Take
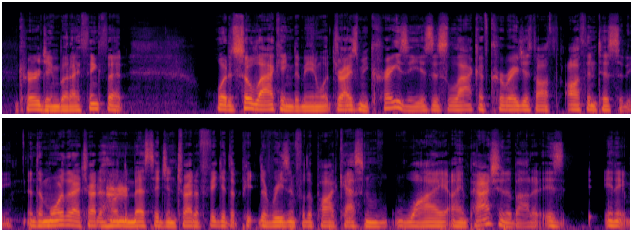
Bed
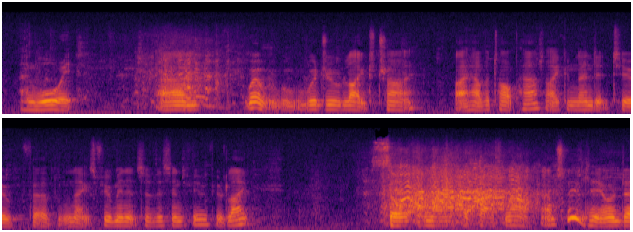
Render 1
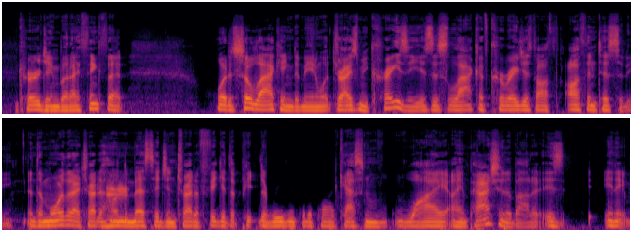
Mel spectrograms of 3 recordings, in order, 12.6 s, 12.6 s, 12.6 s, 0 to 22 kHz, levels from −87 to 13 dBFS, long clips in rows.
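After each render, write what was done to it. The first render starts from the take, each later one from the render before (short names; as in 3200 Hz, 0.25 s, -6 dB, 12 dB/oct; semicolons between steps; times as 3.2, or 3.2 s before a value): 1.11–2.85 air absorption 68 m; 8.93–9.62 inverse Chebyshev low-pass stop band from 1100 Hz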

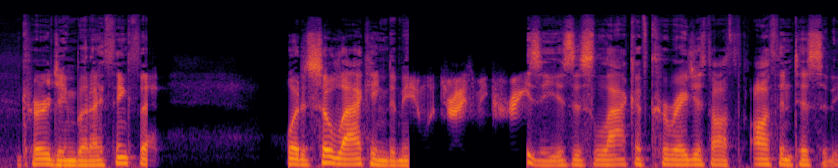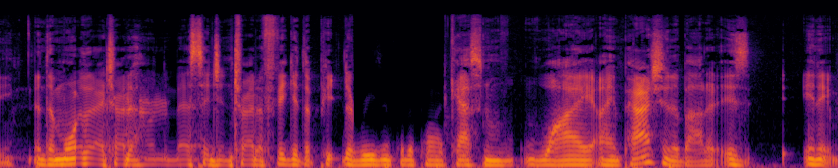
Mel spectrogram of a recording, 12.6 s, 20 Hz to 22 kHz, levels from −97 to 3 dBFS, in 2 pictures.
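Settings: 1.1–2.17 double band-pass 1400 Hz, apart 1.8 oct; 3.06–3.96 Chebyshev band-pass 1300–3100 Hz, order 4; 6.85–8.34 negative-ratio compressor -29 dBFS, ratio -0.5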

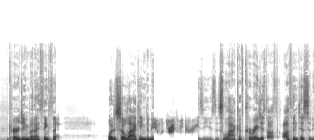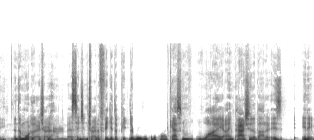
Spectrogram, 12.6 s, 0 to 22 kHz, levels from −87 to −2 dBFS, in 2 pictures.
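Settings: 3.46–4.39 compressor 16:1, threshold -38 dBFS; 5.26–5.73 HPF 420 Hz 24 dB/oct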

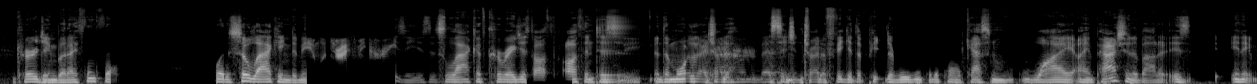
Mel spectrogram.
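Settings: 0.83–2.29 Chebyshev band-stop 850–6800 Hz, order 3; 5.93–6.4 flutter echo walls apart 4.8 m, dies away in 0.36 s; 6.92–7.94 doubler 16 ms -3 dB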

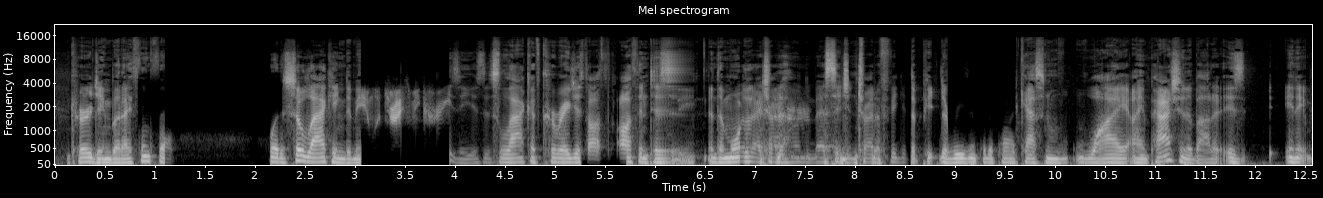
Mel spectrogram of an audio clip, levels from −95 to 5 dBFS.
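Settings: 6.11–6.77 notch 3900 Hz; 8.15–8.57 studio fade out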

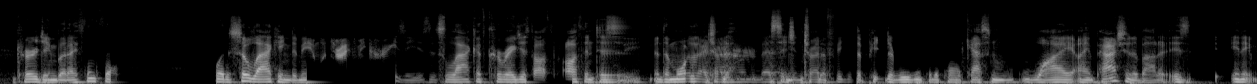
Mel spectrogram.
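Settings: high shelf 3500 Hz -12 dB; notches 50/100 Hz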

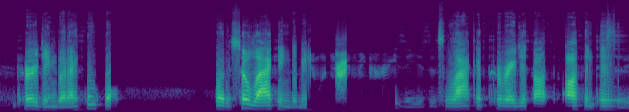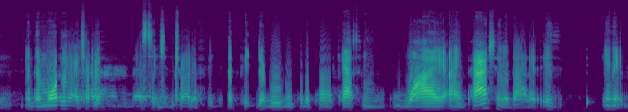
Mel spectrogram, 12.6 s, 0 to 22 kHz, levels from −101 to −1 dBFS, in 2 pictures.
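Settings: Wiener smoothing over 41 samples; HPF 570 Hz 24 dB/oct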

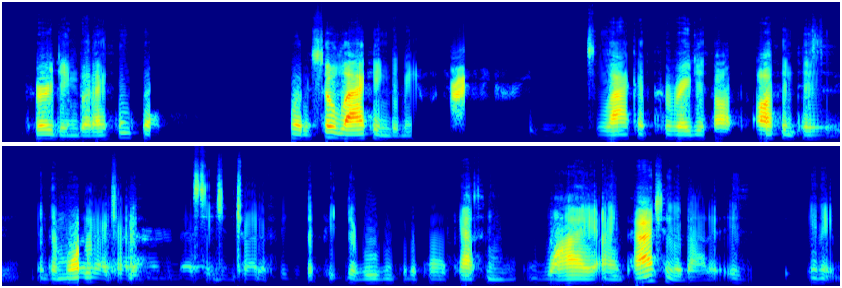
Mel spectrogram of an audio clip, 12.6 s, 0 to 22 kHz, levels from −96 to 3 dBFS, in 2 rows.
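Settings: three-band expander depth 70%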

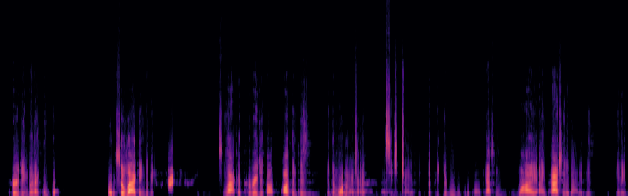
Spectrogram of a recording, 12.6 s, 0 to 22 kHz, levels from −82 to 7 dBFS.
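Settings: gain +6.5 dB; limiter -1 dBFS, peak gain reduction 3 dB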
